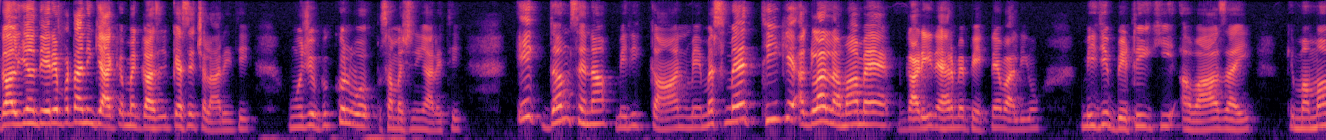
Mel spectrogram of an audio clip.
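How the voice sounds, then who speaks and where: A middle-aged woman from Pakistan recounts a ghost story as an interview guest. She tells it vividly, acting out voices and quotes as she goes. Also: medium pitch. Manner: animated, vivid retelling with acted quotes.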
